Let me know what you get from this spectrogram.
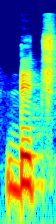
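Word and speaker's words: ditch: डिच। तो यहां पर भी टी साइलेंट है।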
